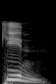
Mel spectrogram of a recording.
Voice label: "gin4", Taiwanese syllable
